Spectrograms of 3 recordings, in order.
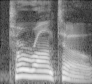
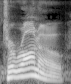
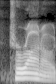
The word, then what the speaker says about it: Toronto: live in Toronto, is Toronto. We don't pronounce the T in Toronto when you're in Toronto. Toronto, Toronto, Toronto.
